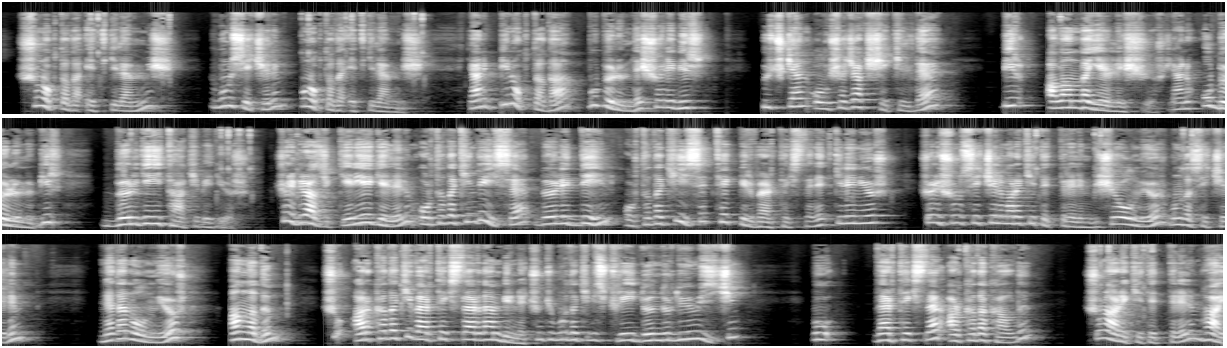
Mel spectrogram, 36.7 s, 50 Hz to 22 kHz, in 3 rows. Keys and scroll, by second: 5.8 <, 21.8 g, 34.6 g.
